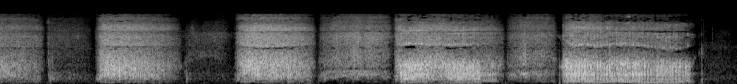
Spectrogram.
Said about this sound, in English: In great anger, Kaliya raised his hoods while remaining stationary, breathing heavily.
